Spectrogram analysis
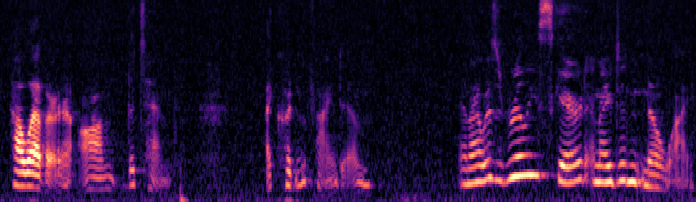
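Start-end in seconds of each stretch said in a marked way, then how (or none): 2.7-3.7 whispered, voice dropping away; hushed whisper. Real, not acted. Telling the audience her cat was missing, whispered. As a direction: let it slip out in a frightened whisper.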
